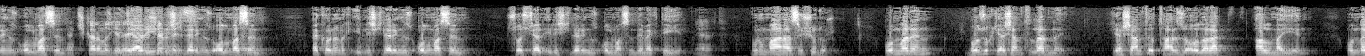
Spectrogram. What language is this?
Turkish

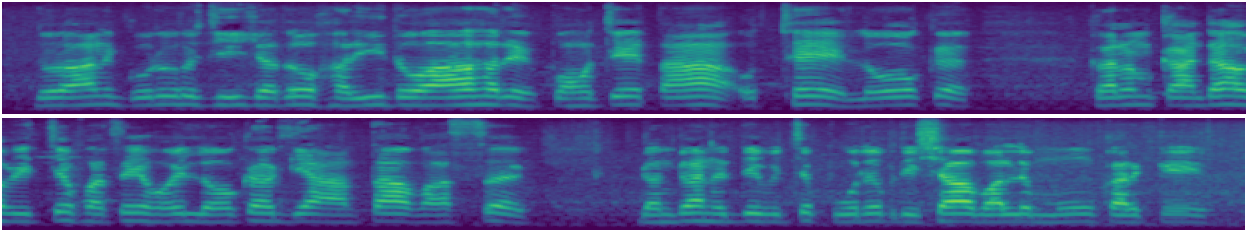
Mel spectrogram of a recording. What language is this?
Punjabi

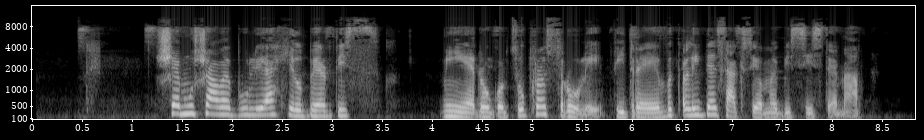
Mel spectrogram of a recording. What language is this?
Georgian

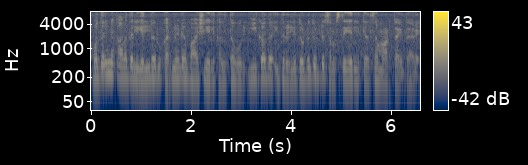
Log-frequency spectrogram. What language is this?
Kannada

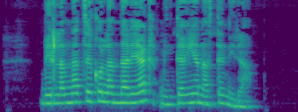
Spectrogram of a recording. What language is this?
Basque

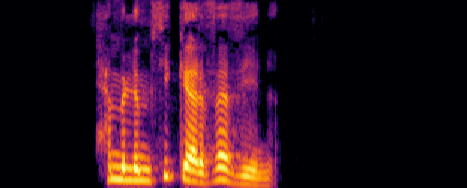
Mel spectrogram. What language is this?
Kabyle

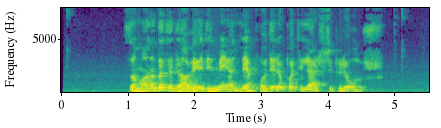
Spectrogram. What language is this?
Turkish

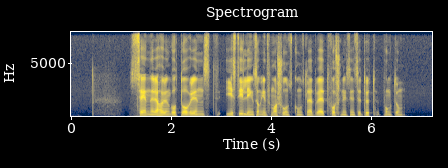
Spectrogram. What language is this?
Norwegian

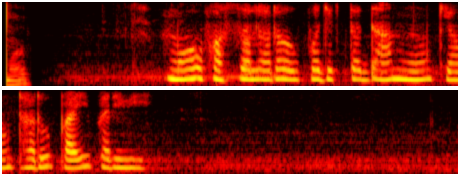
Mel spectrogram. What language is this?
Odia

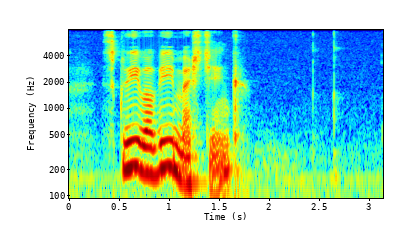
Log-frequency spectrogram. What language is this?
Faroese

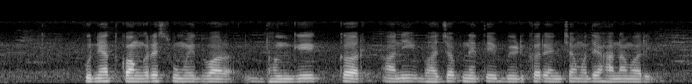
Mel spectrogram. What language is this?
Marathi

